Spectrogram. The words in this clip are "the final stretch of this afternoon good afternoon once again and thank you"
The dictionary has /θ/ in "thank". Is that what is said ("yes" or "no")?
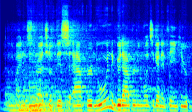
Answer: yes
